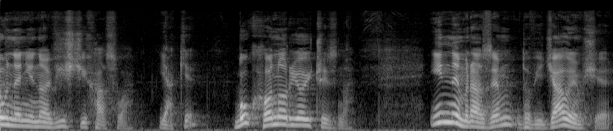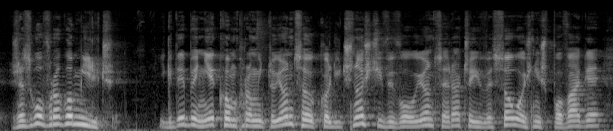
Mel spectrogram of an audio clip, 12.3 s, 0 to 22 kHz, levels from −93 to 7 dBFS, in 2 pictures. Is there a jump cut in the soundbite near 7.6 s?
yes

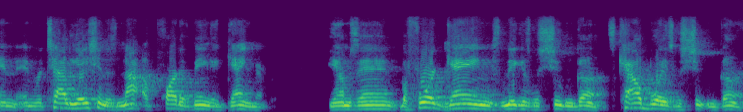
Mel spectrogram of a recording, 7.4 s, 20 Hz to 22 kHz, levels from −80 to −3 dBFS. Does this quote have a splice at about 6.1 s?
no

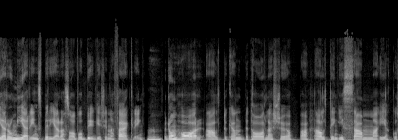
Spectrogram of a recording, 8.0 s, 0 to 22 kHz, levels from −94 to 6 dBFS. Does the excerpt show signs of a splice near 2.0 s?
no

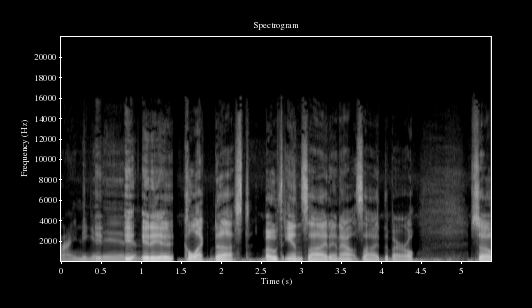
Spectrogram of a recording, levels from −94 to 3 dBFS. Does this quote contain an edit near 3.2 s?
no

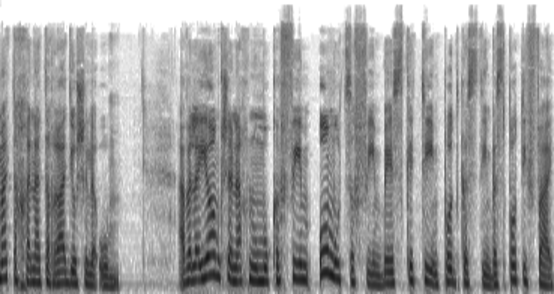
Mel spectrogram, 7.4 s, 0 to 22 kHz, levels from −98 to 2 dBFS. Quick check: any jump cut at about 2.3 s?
yes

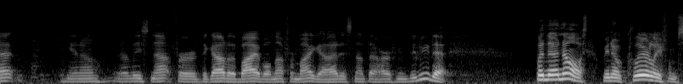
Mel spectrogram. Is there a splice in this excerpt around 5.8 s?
yes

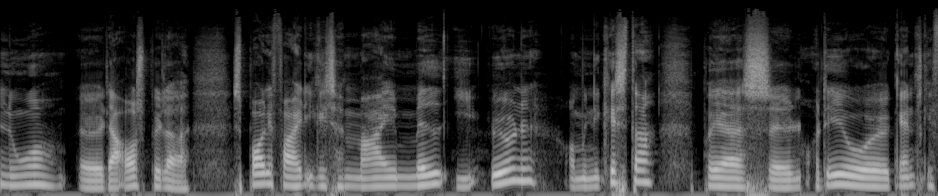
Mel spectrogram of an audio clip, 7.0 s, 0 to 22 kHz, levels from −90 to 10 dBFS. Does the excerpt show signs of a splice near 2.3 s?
no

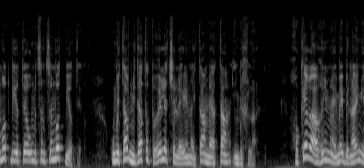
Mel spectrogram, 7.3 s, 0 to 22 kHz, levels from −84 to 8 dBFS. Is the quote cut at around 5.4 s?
no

